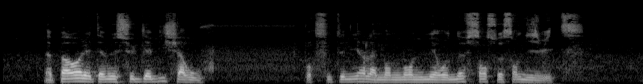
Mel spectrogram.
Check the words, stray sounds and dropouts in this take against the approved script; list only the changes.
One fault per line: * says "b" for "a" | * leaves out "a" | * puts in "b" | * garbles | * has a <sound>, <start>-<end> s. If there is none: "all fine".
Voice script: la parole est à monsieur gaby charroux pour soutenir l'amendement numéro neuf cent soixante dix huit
all fine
